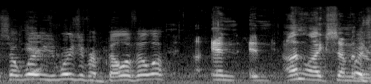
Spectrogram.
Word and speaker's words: Belleville: Belleville. Two Belleville.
